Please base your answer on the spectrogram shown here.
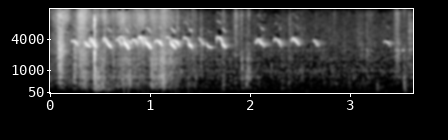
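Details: Feeding one-week-old bantam chicks of dwarf Plymouth Rock and Rhode Island breeds utter quick high peeps, densest at first then thinning to a few spaced notes, with sharp pecking sounds.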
